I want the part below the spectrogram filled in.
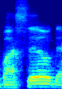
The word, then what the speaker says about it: Bahsil: So on Instagram, my name is Michael Bahsil. That is M-I-C-H-A-E-L. People spell it E-A-L a lot, and I hate that, but it's A-E-L, and then B-A-H-S-I-L.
